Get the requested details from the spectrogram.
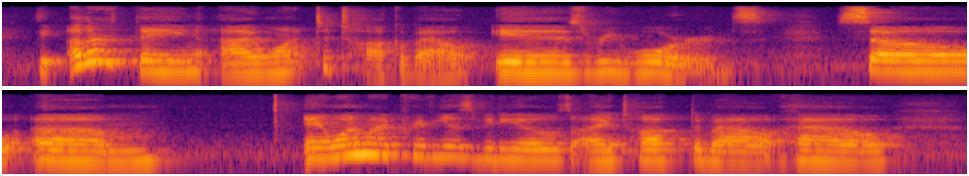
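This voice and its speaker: In a room with audible echo, a woman talks at a very slow pace with lively intonation. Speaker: weight-loss vlogger. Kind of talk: casual vlog monologue. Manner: rambling with fillers.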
